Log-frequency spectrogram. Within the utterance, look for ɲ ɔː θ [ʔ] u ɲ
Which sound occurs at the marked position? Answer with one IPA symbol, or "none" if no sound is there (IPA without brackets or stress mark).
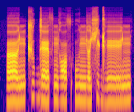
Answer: ʔ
